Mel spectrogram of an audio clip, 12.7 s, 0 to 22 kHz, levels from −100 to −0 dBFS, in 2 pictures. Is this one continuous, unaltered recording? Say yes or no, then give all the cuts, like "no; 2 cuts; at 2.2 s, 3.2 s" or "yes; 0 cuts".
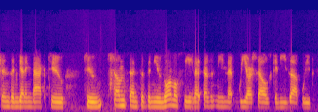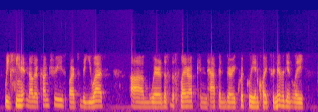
yes; 0 cuts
